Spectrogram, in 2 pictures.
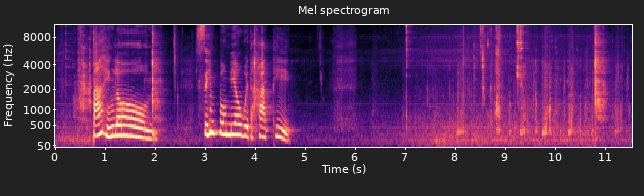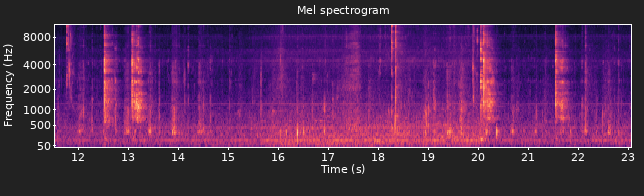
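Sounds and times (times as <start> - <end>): crunchy chewing: 7.4 - 17.2, 17.8 - 23.0.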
